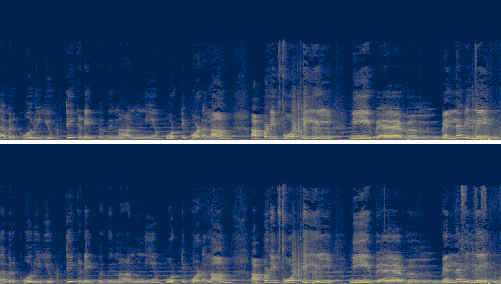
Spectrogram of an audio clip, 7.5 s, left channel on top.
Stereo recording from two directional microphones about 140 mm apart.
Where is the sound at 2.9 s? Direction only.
40° right (ahead or behind).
